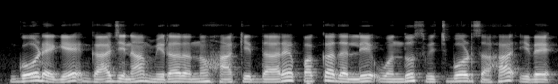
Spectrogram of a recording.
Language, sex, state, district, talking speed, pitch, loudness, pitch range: Kannada, male, Karnataka, Bangalore, 120 wpm, 130 Hz, -12 LUFS, 120-145 Hz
